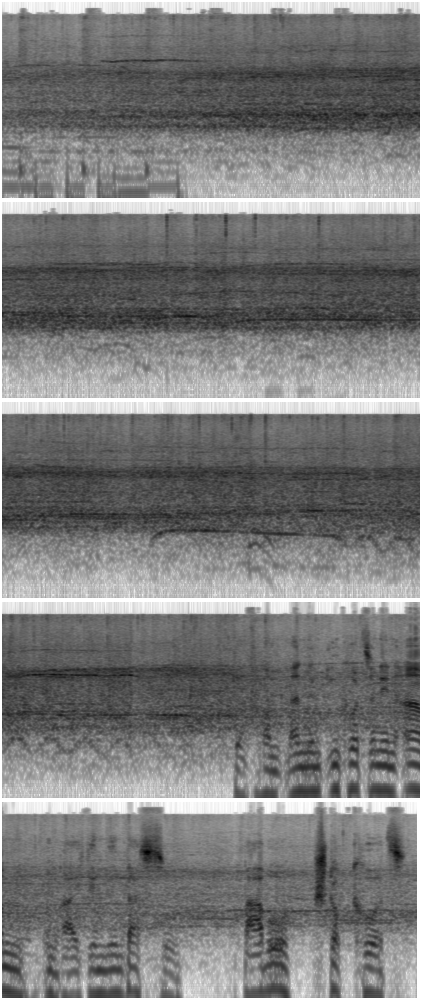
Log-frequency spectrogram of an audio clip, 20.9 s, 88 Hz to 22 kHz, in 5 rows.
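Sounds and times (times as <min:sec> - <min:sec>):
large concert crowd applauding: 0:00.0 - 0:20.8
whoops from concert crowd: 0:00.4 - 0:14.8
speech: 0:15.2 - 0:18.6, 0:19.2 - 0:20.8.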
